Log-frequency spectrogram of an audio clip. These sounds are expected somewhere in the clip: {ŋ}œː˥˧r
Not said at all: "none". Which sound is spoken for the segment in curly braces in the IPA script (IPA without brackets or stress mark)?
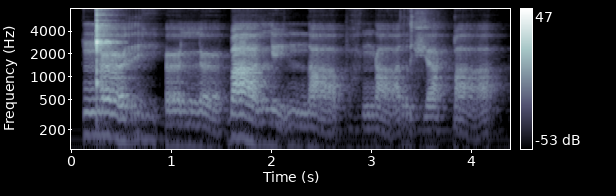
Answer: ŋ͡ǃ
